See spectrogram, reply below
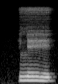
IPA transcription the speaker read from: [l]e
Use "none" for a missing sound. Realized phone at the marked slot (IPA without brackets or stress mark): l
